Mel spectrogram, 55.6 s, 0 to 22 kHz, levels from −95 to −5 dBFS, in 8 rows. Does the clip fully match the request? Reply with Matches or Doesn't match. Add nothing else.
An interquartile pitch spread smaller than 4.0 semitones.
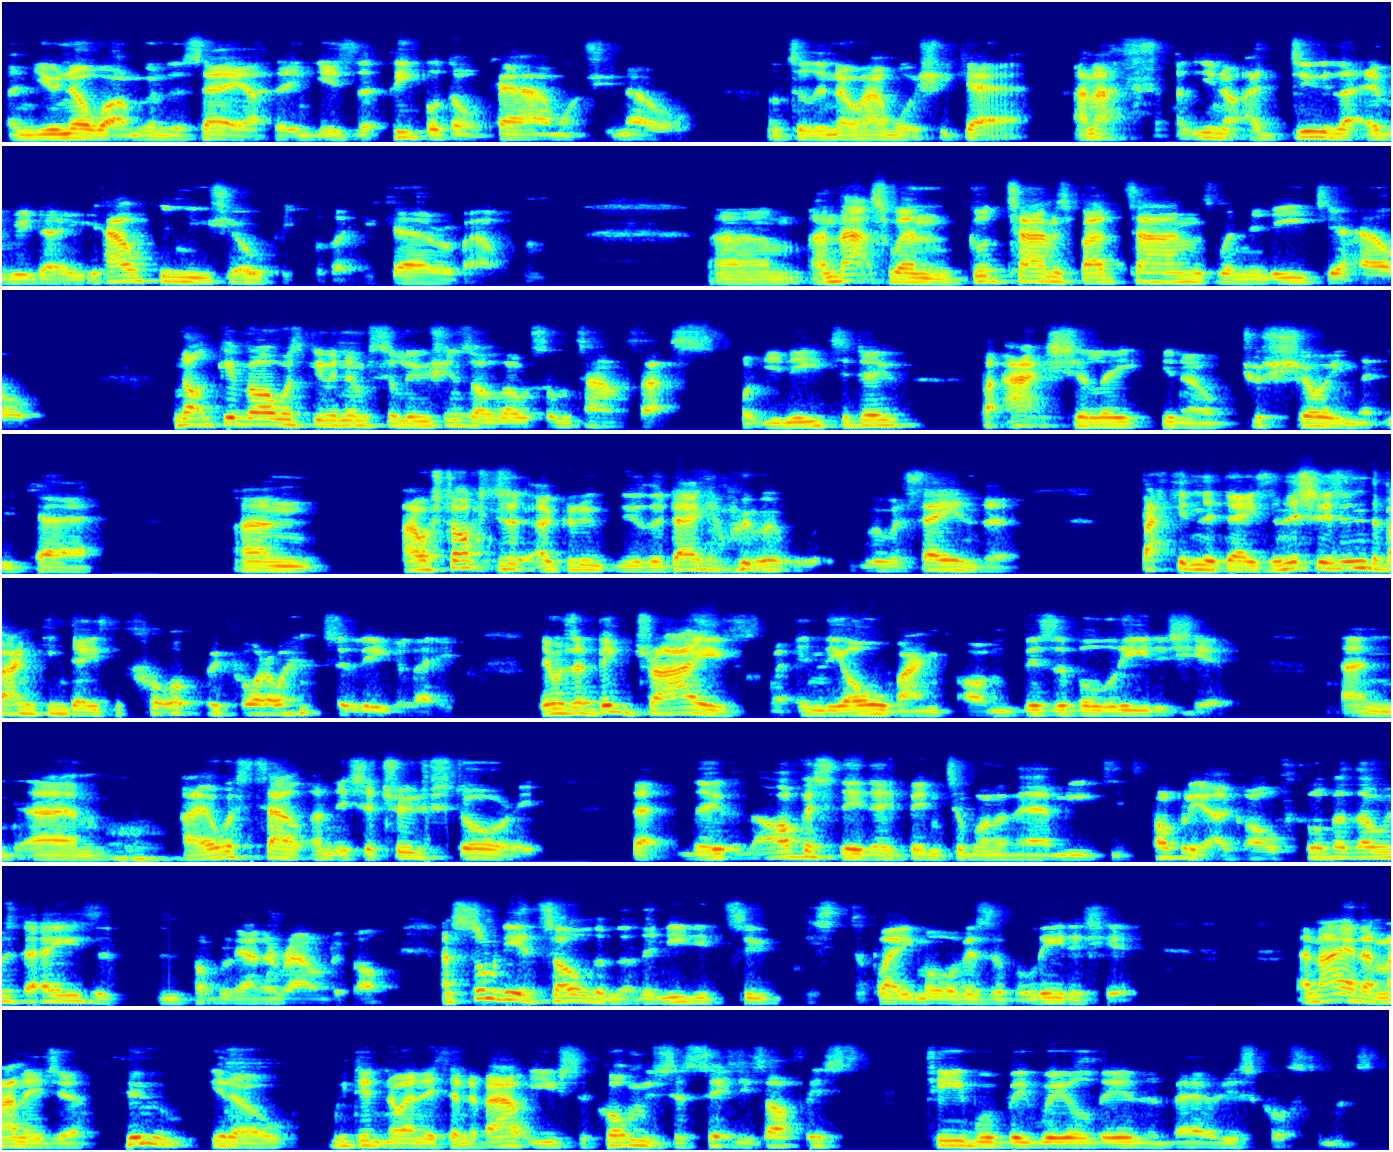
Doesn't match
